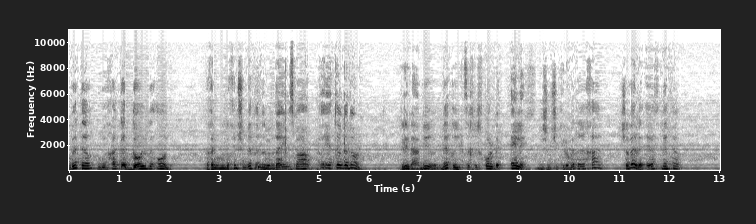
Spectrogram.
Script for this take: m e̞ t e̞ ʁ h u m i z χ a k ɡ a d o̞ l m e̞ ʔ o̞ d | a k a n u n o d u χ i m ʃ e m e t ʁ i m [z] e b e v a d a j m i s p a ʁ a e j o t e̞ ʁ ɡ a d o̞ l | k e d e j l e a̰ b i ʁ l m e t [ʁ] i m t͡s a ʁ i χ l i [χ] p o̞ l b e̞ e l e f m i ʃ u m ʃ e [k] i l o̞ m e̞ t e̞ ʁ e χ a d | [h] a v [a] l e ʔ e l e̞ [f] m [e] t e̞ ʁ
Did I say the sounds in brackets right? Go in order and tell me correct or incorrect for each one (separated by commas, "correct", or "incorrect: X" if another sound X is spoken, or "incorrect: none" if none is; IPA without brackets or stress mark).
correct, correct, correct, correct, incorrect: ʃ, incorrect: e, correct, correct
